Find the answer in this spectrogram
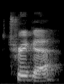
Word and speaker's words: TRIGA: So TRIGA. TRIGA. Okay. TRIGA is that. Yep. So that's how you say it.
